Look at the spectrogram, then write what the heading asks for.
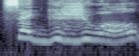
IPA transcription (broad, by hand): ˈsɛg ʒu əl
